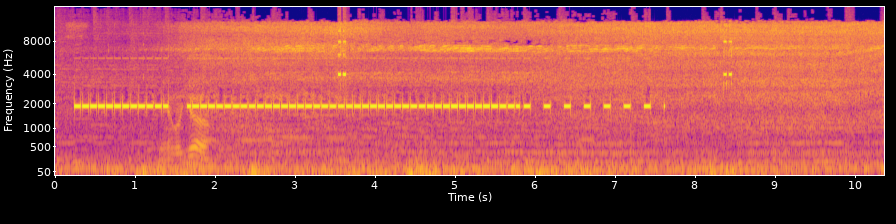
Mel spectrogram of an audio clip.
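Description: Loud, high-pitched electronic beeping from the DJI Mavic Pro's flight controls as the drone takes off. The tone holds almost unbroken, then splits into about six short beeps past the middle and stops, over a low steady hum of the drone's propellers.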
